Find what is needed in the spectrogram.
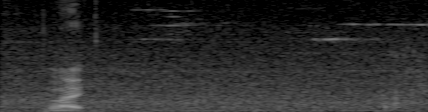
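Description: Steady outdoor city background noise, an even hum of distant traffic, after a single spoken word.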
